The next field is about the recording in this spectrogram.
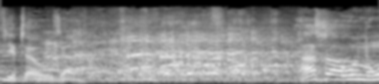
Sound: audience laughing

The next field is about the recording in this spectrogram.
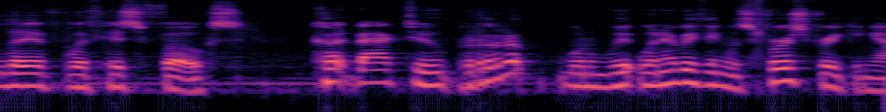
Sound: none

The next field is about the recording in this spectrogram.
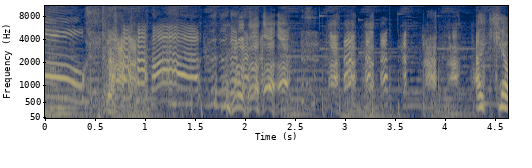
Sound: laughing

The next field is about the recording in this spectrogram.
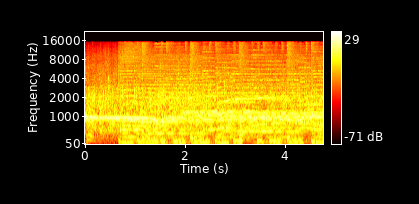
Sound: applauding and cheering

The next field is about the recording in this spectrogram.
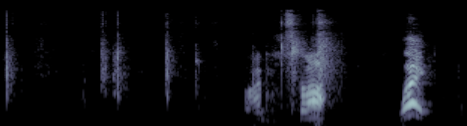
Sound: gun cocking

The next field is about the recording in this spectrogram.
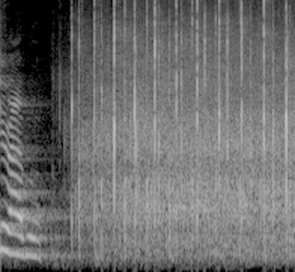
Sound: audience applauding

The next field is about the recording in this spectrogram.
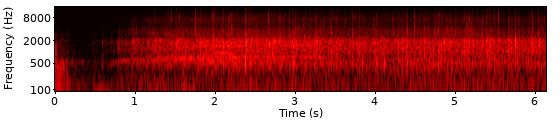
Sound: audience applauding; audience cheering

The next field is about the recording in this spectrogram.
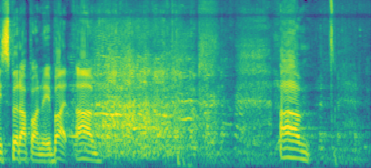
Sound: laughter

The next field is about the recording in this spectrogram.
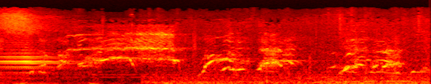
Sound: screaming

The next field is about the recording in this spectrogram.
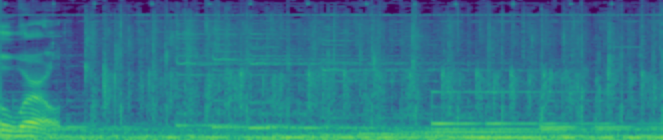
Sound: applause

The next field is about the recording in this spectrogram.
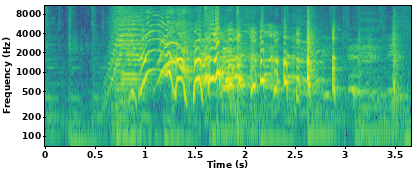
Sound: screams

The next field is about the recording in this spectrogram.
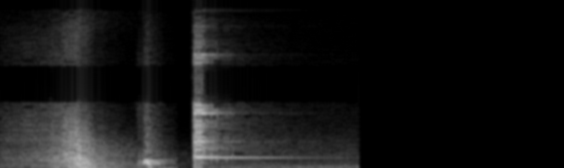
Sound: flying sound; arrow bangs against target

